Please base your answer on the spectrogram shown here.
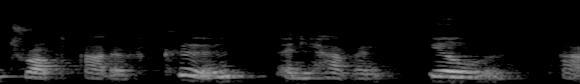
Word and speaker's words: que: The other letter that gets dropped a lot, that vanishes, is the E. So you have K. You have three letters, yet you have the sound K. It's one sound only.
